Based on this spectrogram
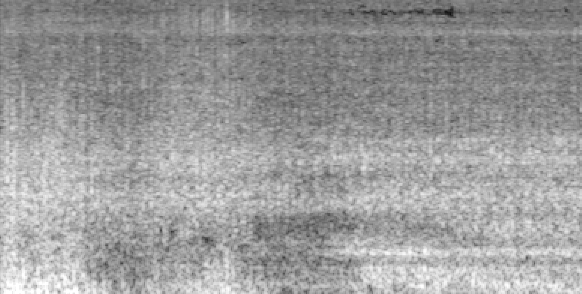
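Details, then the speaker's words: Even, steady low rumble at idle with no knocks, misses or ticking; normal idle. "That one sounds good."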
